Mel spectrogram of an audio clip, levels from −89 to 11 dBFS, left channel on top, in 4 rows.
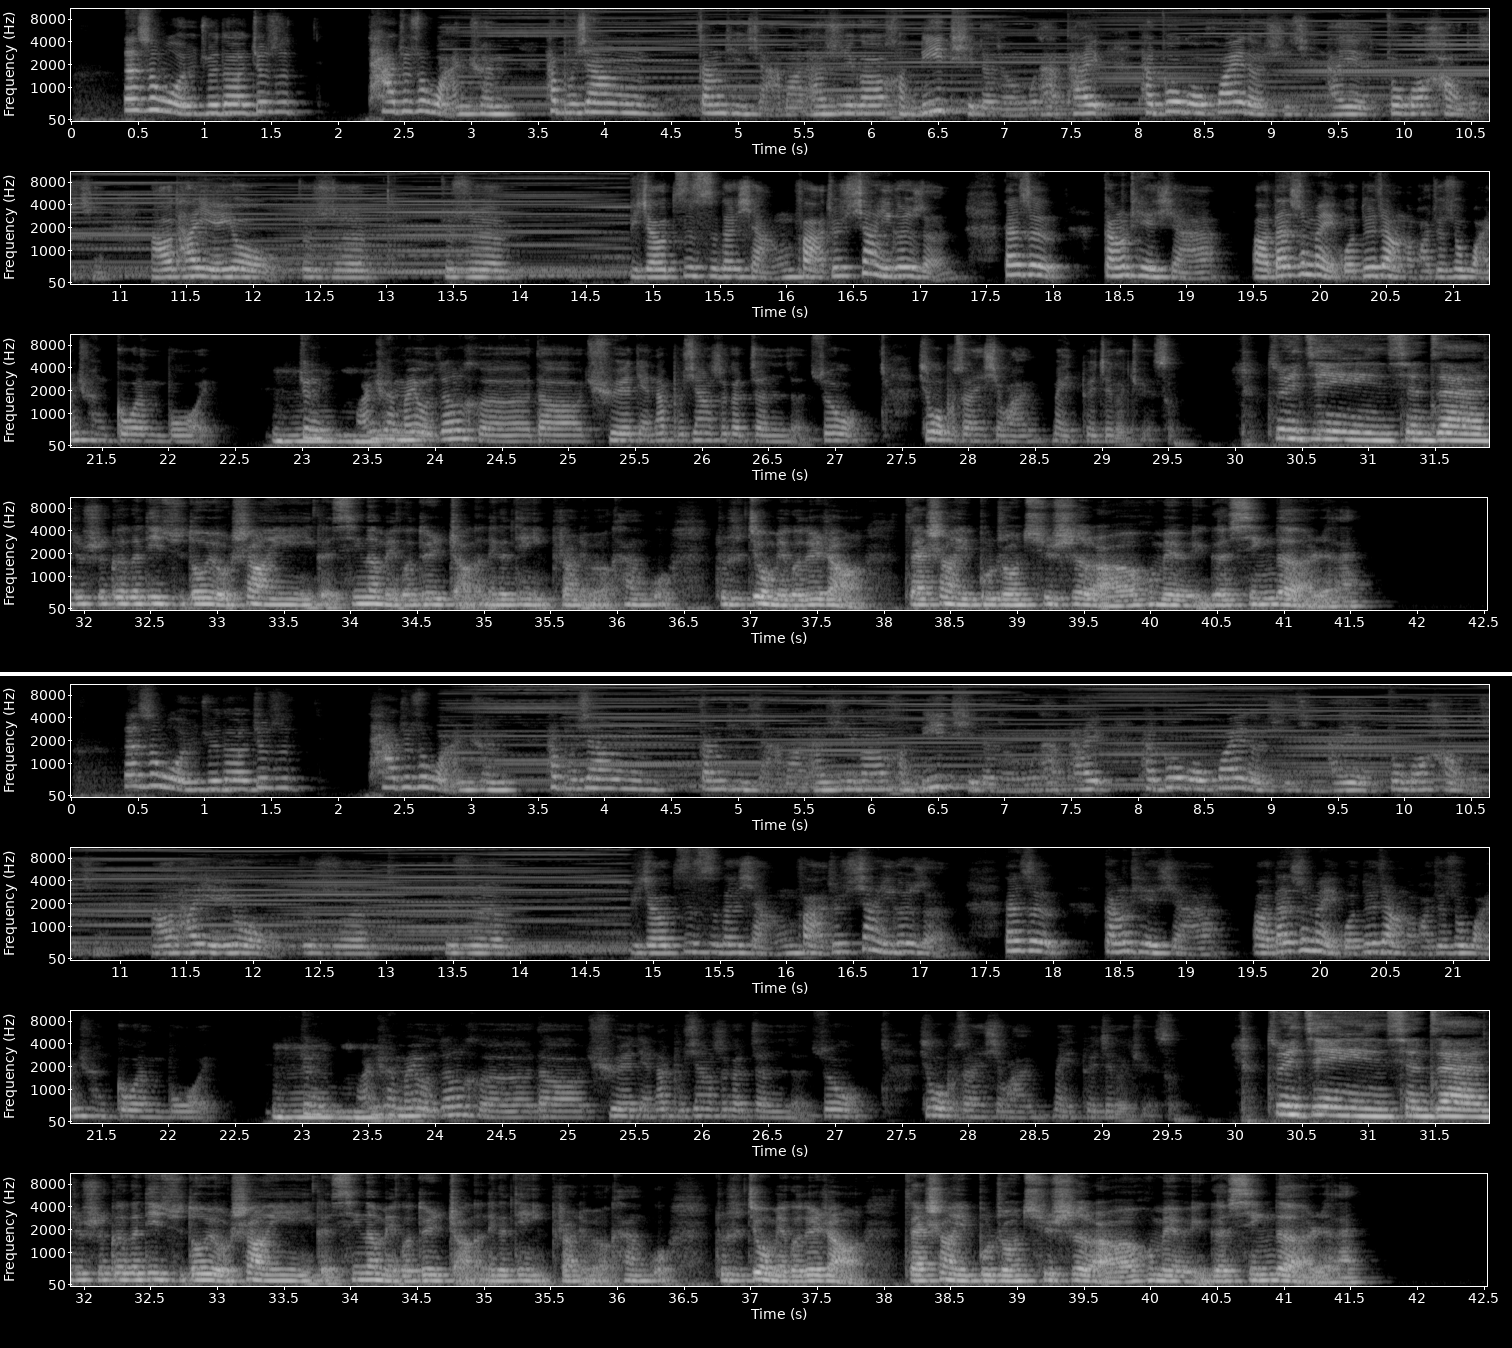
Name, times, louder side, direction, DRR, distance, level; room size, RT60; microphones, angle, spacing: voice 1, 0.4-1.7 2.2-4.4 4.7-12.9 13.4-14.0 14.8-18.1 18.4-19.2 19.5-22.3 23.0-29.6, left 3 dB, 80° left, 0.6 m, -31 dB
sound 1, 2.7-14.8, equal, 20° right, 1.9 m, -43 dB
voice 2, 22.8-23.7 30.2-37.8 38.2-41.5, equal, 45° right, 1.4 m, -24 dB
4.1 x 2.4 x 2.7 m
head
